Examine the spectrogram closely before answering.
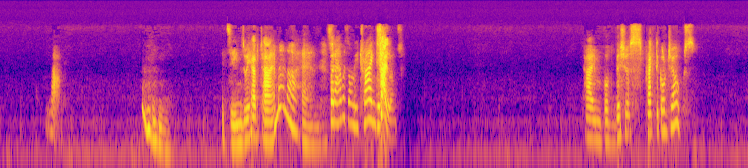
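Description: An older woman speaks in a cold, haughty voice.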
